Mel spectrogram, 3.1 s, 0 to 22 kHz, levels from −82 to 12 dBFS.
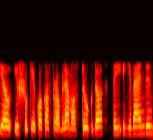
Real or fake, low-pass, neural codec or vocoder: fake; 3.6 kHz; codec, 16 kHz in and 24 kHz out, 1 kbps, XY-Tokenizer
